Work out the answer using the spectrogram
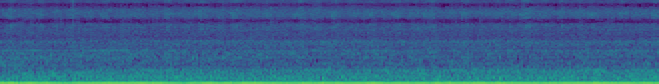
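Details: Beko appliance making a strange noise: a loud, steady low hum with a rough rumble beneath it, unchanged throughout. The cause is unknown.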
